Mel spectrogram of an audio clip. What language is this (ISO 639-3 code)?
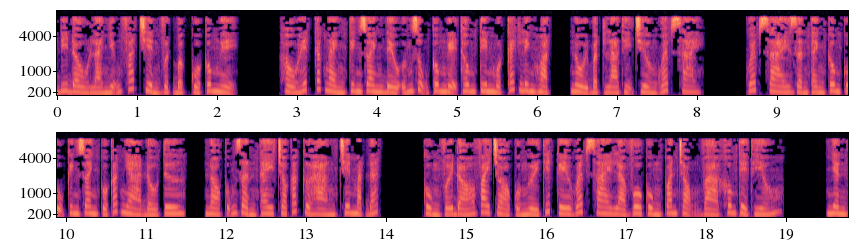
vie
